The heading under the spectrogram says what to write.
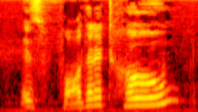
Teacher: a question yes no question which begins with a helping verb the tone used is rising tone the intonation here is rising tone so this father at home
